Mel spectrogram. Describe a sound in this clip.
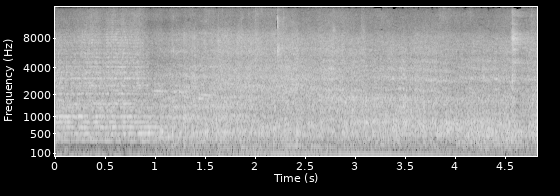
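Train wheels clatter and roar on the rails.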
